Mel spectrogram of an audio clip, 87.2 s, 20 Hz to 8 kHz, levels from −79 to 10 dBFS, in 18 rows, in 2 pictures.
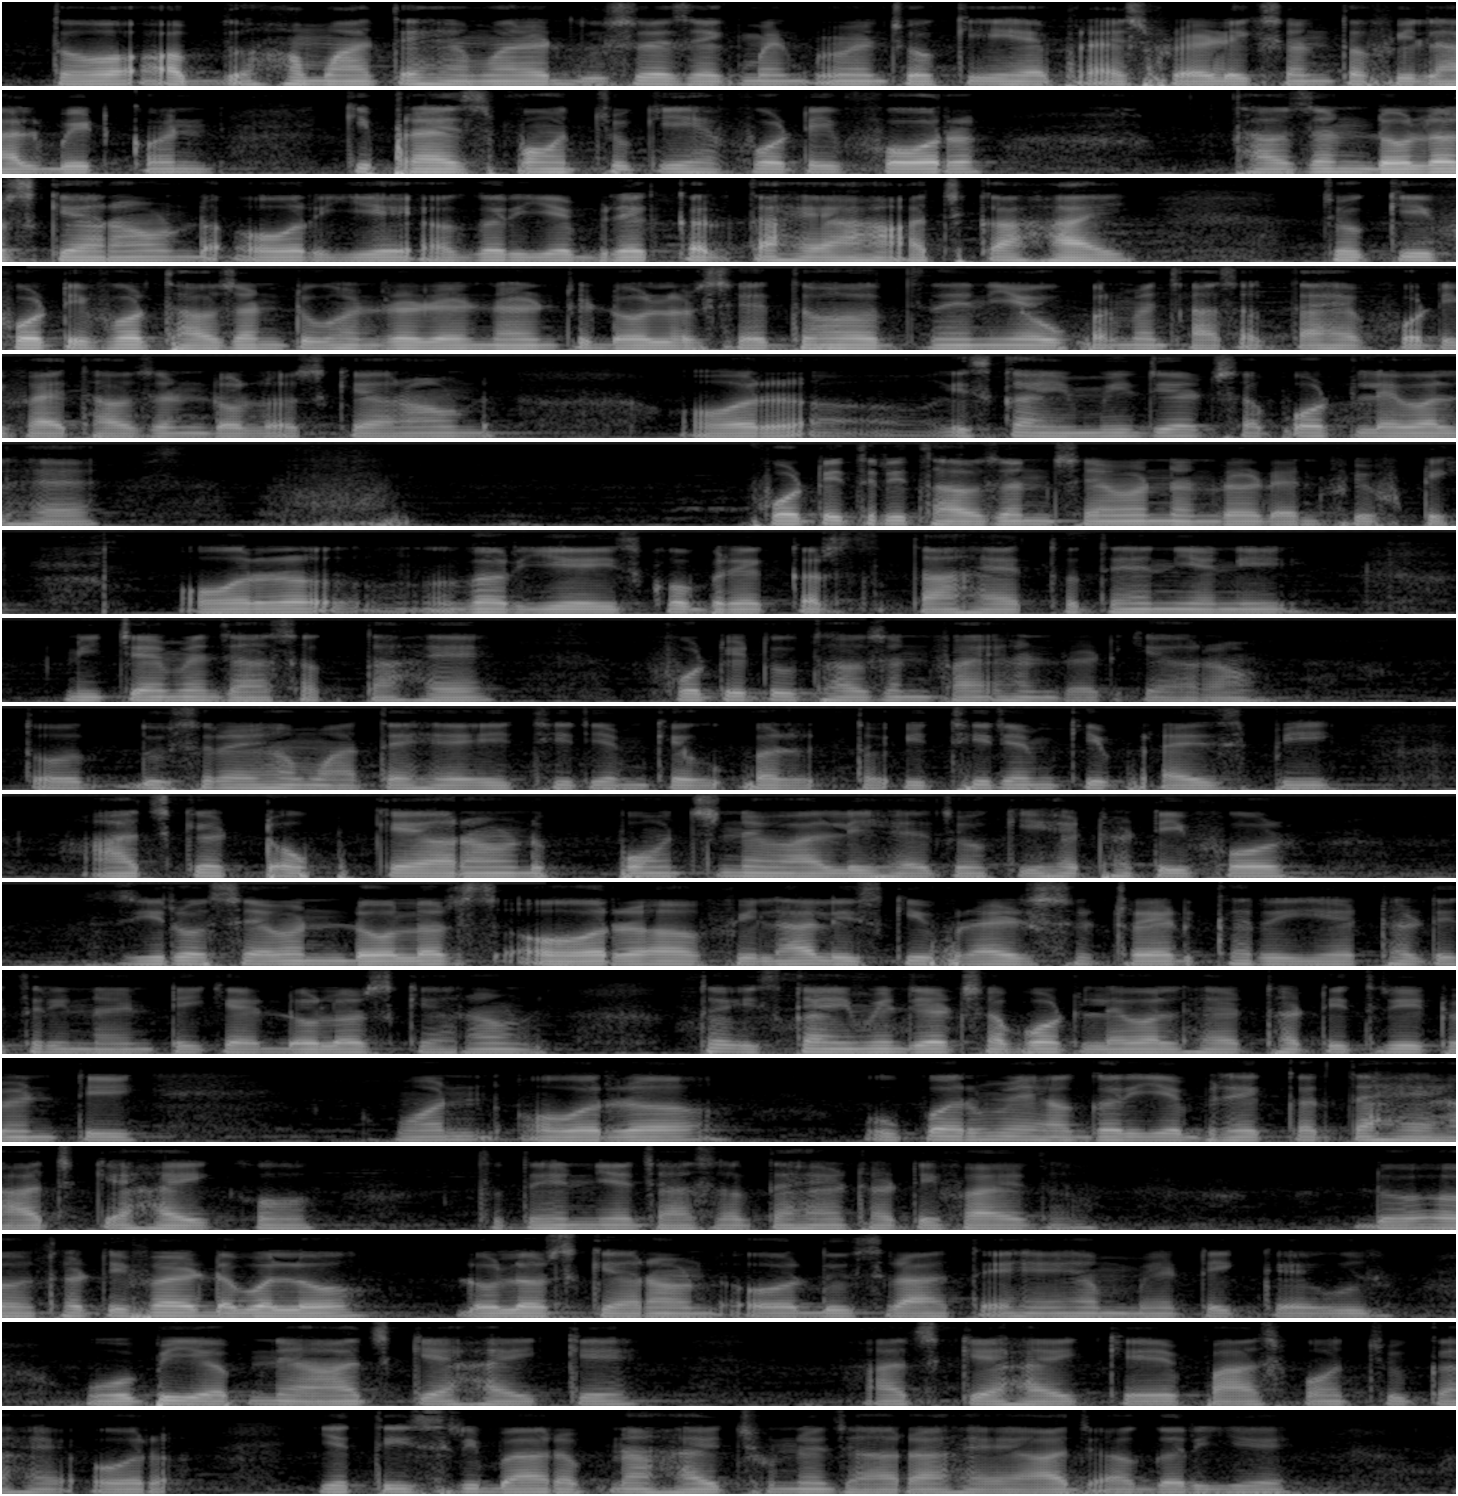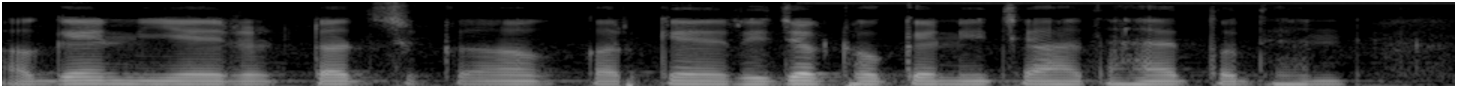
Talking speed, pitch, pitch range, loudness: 145 wpm, 105 Hz, 105-110 Hz, -29 LUFS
